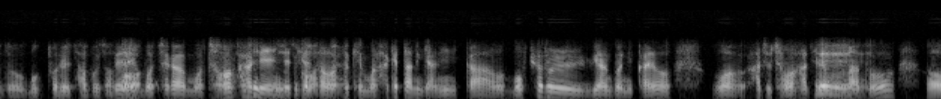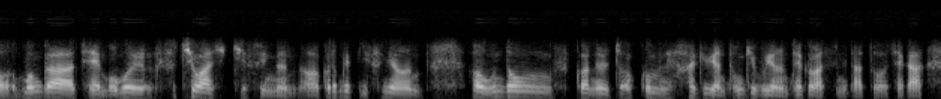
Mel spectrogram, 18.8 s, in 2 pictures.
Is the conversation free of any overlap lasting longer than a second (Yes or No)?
No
